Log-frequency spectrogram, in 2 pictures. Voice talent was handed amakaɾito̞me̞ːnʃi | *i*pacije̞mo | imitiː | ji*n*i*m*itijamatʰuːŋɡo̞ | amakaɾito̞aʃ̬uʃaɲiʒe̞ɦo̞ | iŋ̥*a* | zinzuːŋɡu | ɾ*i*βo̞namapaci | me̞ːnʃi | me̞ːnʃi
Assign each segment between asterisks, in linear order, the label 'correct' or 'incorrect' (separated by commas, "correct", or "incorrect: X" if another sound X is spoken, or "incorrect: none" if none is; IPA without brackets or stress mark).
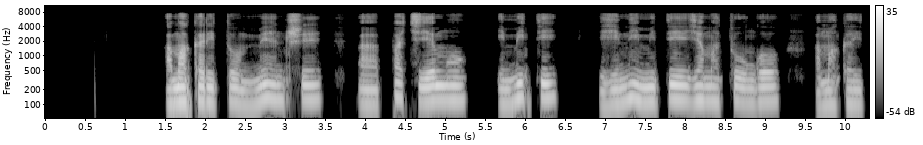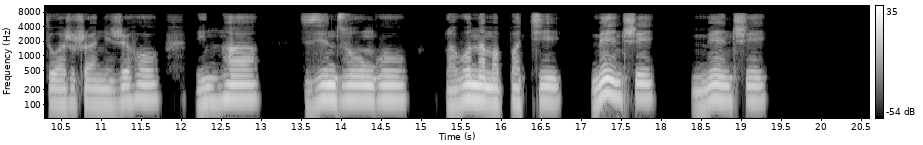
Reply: incorrect: a, correct, correct, correct, incorrect: a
